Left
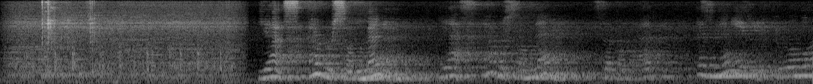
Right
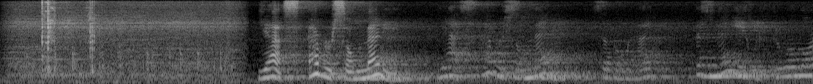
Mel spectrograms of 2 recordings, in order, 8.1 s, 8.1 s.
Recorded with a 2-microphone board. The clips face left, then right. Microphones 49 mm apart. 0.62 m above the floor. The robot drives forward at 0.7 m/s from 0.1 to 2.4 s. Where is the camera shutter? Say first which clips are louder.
Right 3 dB; 80° right, 1.0 m; by 1.0 s 65° right (ahead or behind), 1.1 m.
